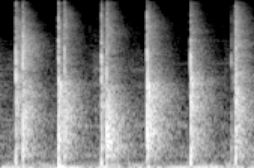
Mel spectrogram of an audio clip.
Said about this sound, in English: Yay! Clap it up.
